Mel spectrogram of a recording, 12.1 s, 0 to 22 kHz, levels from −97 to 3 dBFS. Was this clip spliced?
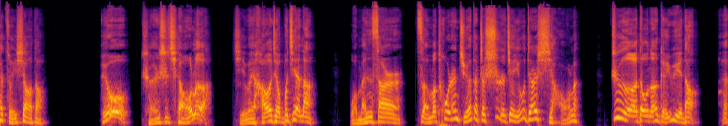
yes; 2 cuts; at 2.2 s, 3.6 s

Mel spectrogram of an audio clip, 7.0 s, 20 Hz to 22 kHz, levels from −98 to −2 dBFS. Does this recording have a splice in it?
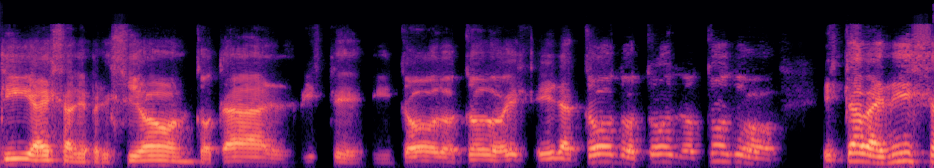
no; 0 cuts

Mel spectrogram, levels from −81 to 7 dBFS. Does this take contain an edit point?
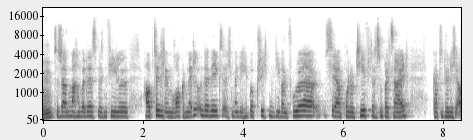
yes; 3 cuts; at 1.3 s, 2.4 s, 6.7 s

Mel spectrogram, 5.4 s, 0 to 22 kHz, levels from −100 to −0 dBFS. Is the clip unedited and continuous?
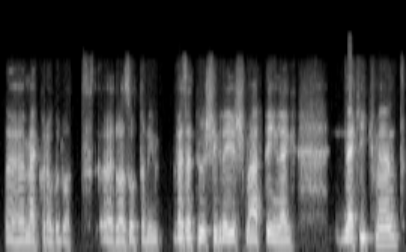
no; 3 cuts; at 1.5 s, 2.2 s, 4.4 s

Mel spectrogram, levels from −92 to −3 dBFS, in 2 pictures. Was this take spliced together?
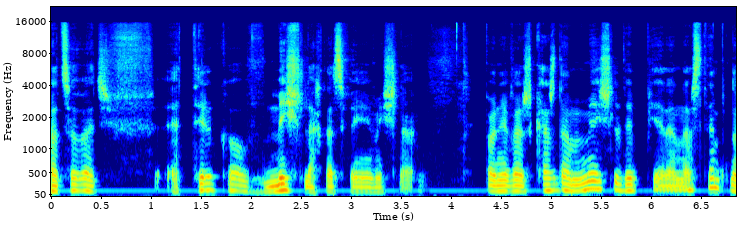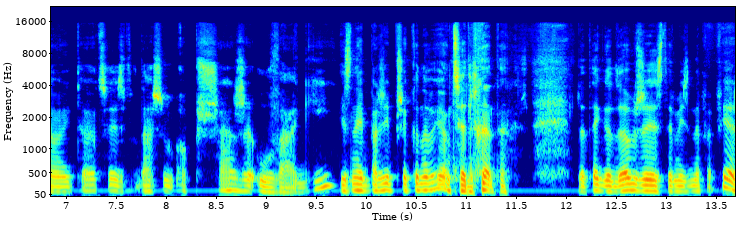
no; 0 cuts

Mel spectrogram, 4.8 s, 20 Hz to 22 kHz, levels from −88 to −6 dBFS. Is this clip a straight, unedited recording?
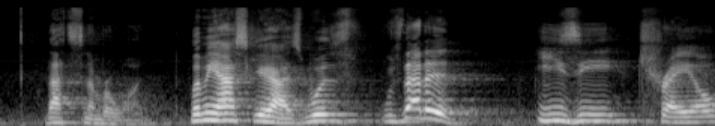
no; 1 cut; at 1.2 s

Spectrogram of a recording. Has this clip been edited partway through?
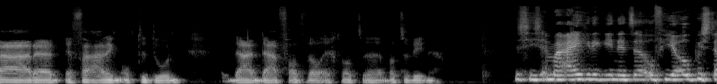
no; 0 cuts

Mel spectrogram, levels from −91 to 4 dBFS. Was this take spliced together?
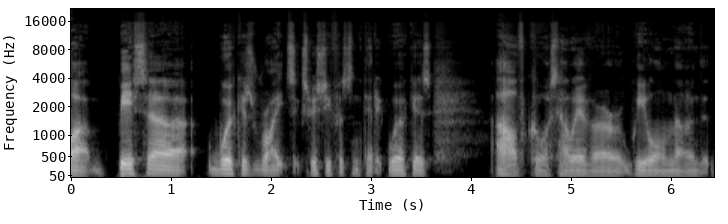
no; 0 cuts

